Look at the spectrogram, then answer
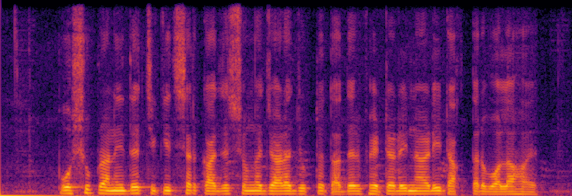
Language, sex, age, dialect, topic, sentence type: Bengali, male, 18-24, Standard Colloquial, agriculture, statement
